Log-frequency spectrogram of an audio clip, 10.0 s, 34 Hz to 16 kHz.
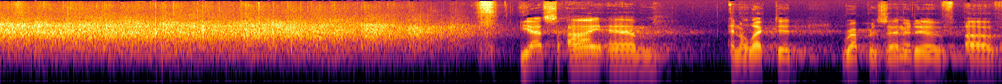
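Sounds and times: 
applause from a large audience: 0.0 - 4.9
speech: 5.2 - 10.0.

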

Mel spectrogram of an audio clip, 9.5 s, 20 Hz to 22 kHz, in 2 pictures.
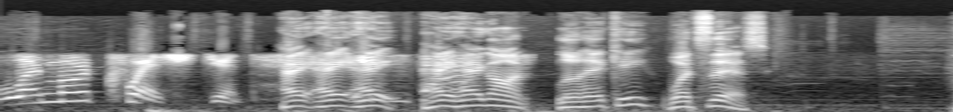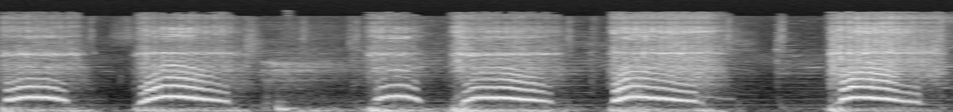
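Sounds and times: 
speech: 0.0 - 4.0, 6.6 - 7.6
human voice imitating a dove with rounded hooting coos: 4.8 - 9.5.

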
